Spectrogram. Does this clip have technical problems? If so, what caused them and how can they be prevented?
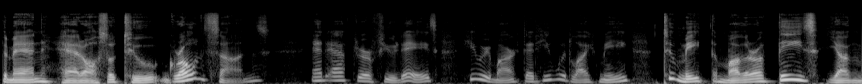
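Yes. A gain change was applied in coarse 1 dB steps, around thirty a second, without smoothing, so the speech carries zipper noise: a fast ticking as the level falls about 10 dB from 1.8 to 2.4 s and rises again from 5.8 to 6.56 s. Interpolating the gain per sample, or ramping it across each buffer, prevents this.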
